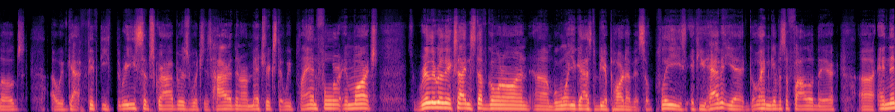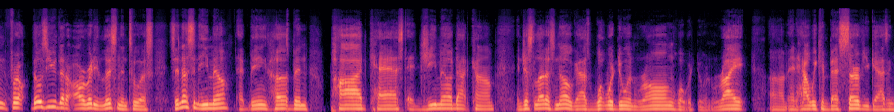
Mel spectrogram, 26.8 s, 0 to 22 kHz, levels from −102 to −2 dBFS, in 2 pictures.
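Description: At 4.93 to 5.02 s and again at 17.65 to 17.74 s, a burst of packet loss cuts the speech. Each time, about 60 ms never arrived. The receiver stretched the last sound, fading it over roughly 60 ms. It comes out as a brief buzz or hiss, then speech resumes slightly ahead.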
